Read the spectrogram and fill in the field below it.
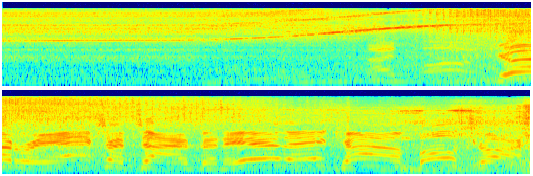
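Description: A truck engine revs up and roars as it accelerates.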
